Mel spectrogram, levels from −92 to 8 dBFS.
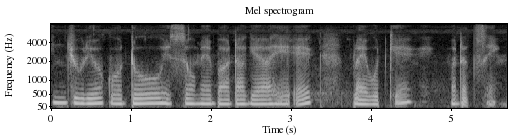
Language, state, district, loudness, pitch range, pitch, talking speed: Hindi, Arunachal Pradesh, Lower Dibang Valley, -22 LUFS, 155-180 Hz, 165 Hz, 135 wpm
